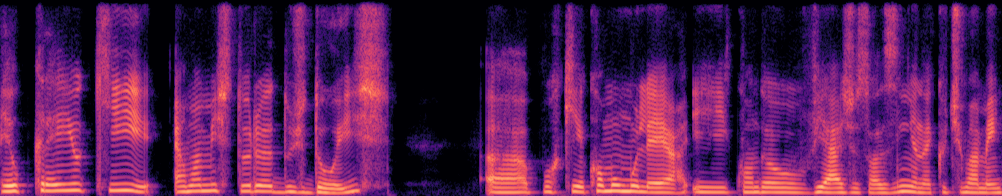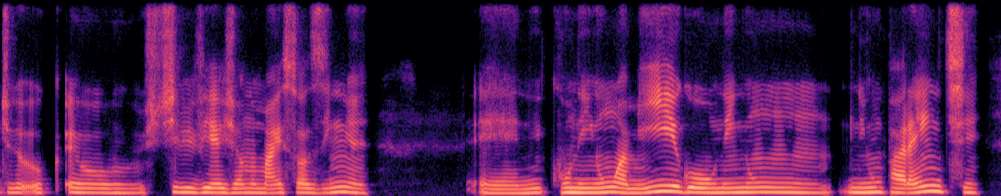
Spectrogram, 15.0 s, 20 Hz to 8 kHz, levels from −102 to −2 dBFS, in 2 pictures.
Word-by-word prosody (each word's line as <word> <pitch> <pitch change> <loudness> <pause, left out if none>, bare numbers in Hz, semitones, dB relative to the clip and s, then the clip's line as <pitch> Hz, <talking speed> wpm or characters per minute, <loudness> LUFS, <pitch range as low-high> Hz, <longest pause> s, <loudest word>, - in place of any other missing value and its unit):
eu 230 +1 +6
creio 255 +2 +1
que 260 -5 0
é 210 - 0
uma 235 +2 +2
mistura 235 -2 0
dos 195 -1 -3
2, 185 +5 0 0.7
ah, 185 - +1
porque 210 +1 -1
como 240 +3 +3
mulher, 190 -6 +3
e 195 -1 -3
quando 195 +1 -3
eu 190 -1 -1
viajo 180 0 +1
sozinha, 180 +5 -1
né, 175 -2 -2
que - - -11
ultimamente, 180 -1 -2
eu 180 -1 -4
eu 175 -2 -3
estive 190 +3 -2
viajando 175 -1 +1
mais 170 +1 0
sozinha, 175 -1 -2 0.8
eh, 160 -2 -3
n 175 +3 -2
com 190 0 0
nenhum 185 +2 +3
amigo 195 +5 +3
ou 180 -1 +3
nenhum 185 -1 -1
nenhum 190 -1 +1
parente, 185 0 +1
190 Hz, 140 wpm, -23 LUFS, 180-210 Hz, 0.8 s, eu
